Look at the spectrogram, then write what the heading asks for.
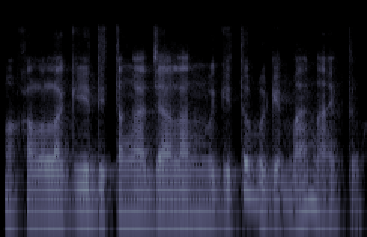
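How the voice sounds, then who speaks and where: A man's voice: medium pitch, fairly even intonation, brisk, vocal fry, darkish tone, muffled recording. A man with an Indonesian accent hosting a conversational interview, asking follow-up questions and restating answers. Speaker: host of a testimonial livestream, addressed as doctor.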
